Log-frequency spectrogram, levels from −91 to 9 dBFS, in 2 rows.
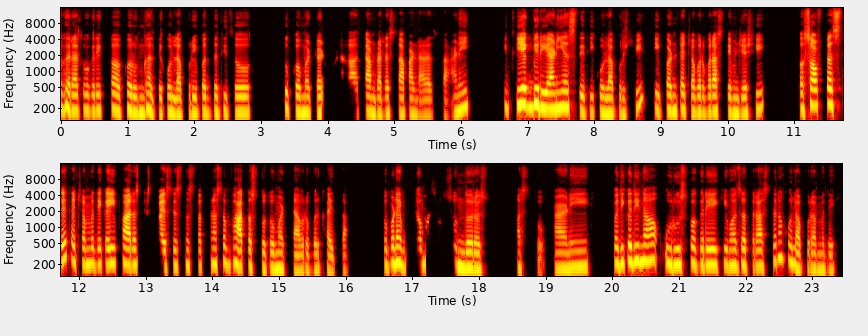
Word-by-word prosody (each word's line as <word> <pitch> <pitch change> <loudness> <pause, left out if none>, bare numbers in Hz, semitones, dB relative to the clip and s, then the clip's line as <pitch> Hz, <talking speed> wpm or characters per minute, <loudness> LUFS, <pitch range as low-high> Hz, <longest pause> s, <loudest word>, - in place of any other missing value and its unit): घरात 185 -3 +1
वगैरे 180 0 -3 0.2
अ, 185 - +2
करून 170 -3 +1
घालते 165 -3 -2
कोल्हापुरी 160 0 -1
पद्धतीचं 165 0 -2 0.6
सुकं 170 -3 -1
मटण 165 0 -1
म्हणा, 155 -4 -8 0.2
तांबडा 160 -2 +2
रस्सा 160 0 -2
पांढरा 150 -2 -4
रस्सा 145 - -12
आणि 185 +6 -2 0.6
तिथली 230 +4 +6
एक 230 -3 +8
बिर्याणी 205 -3 +6
असते 210 -5 0
ती 165 - -6
कोल्हापूरची 160 - -2 0.2
ती 185 - -3
पण 180 -1 +2
त्याच्याबरोबर 170 -2 -1
असते 175 -1 0
म्हणजे 160 0 -1
अशी 165 +5 -4 0.6
अ, 195 - 0
सॉफ्ट 225 +3 +5
असते 235 +1 +4
त्याच्यामध्ये 200 -3 -1
काही 200 +1 +5
फार 200 -3 +8
असे 195 - -5
स्पाइसेस 185 0 -2
नसतात 185 -1 -8
पण 205 - -3
असा 220 +2 -4
भात 185 -2 +6
असतो 170 -1 -4
तो 165 - 0
मटण्याबरोबर 155 -1 -3
खायचा. 145 0 -6 0.6
तो 195 - -3
पण 215 +3 +1
एकदमच 200 +1 -2 0.3
सुंदर 175 -3 +2
अस 160 -1 -2 0.5
असतो 170 -4 -12
आणि 170 +2 -1 0.4
कधी-कधी 215 +2 +3
ना, 230 +1 +4
उरुस 195 -2 -1
वगैरे 195 -1 +1
किंवा 190 -1 -1
जत्रा 185 -1 -1
असते 185 +6 -5
ना, 260 - -1
कोल्हापूरामध्ये 160 -6 -3
180 Hz, 150 wpm, -22 LUFS, 165-200 Hz, 0.6 s, एक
